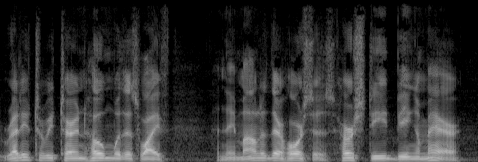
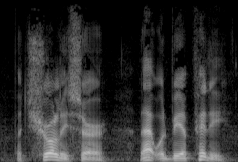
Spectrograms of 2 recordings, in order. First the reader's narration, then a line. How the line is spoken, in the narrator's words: The farm servants wondered at this order and exclaimed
